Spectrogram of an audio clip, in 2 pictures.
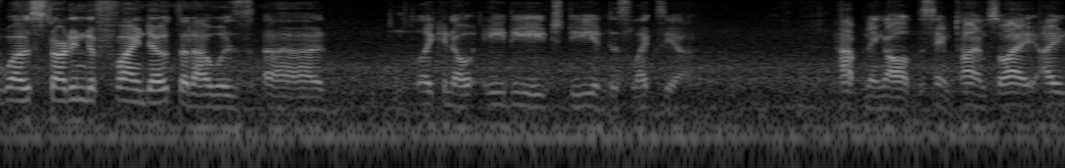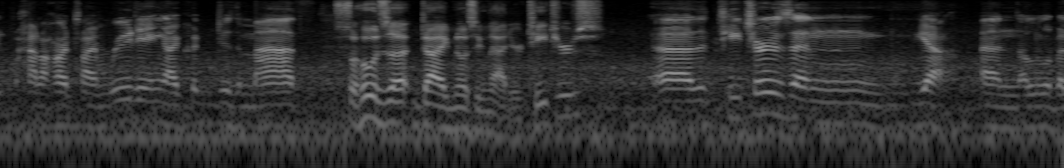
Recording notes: This episode was recorded (using hands free microphones) as we drove to a drag bingo show we produce together in Peterborough Ontario.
